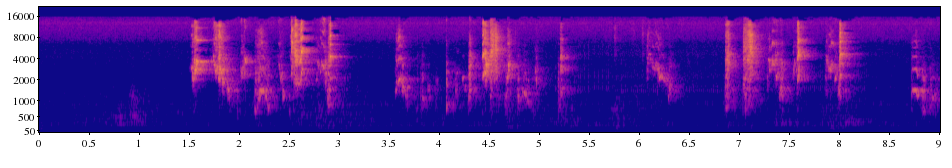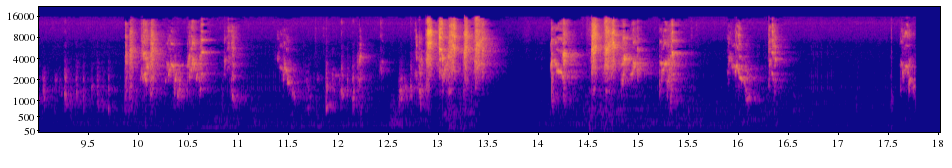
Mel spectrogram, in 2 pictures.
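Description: Budgerigars chattering in quick bursts of sharp chirps and squawks, starting about one and a half seconds in, with short pauses between the bursts.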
